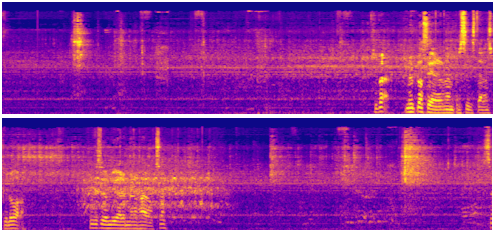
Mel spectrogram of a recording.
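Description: A robot arm whirs softly as it moves.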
